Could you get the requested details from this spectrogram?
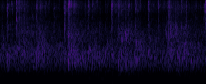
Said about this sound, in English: And we applaud that, and we're so glad for you.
